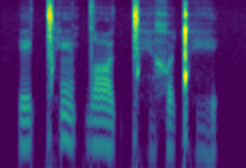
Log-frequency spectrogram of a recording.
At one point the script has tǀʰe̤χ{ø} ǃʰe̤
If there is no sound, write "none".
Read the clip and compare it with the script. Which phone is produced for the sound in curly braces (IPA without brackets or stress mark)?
ø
